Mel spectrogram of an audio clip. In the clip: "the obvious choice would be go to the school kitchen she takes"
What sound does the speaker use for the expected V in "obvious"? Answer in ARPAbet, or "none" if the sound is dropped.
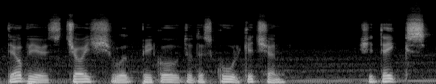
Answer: none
